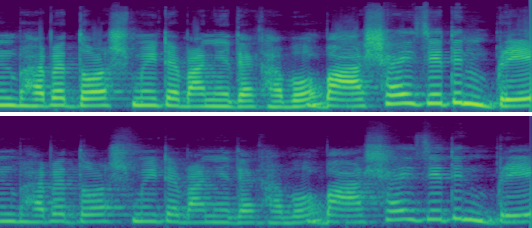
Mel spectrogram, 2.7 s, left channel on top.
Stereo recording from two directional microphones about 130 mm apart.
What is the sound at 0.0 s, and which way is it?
Speech, 35° left (ahead or behind).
